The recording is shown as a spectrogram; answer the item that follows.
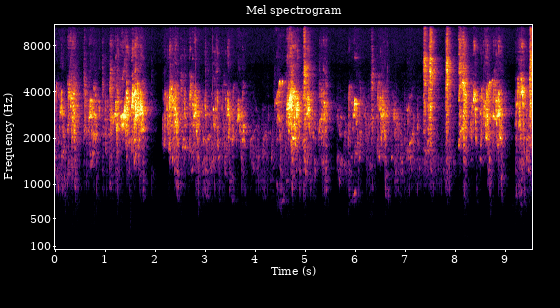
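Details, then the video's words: Budgerigar chatter: a steady stream of scratchy, warbling chirps and squawks, high-pitched and almost unbroken throughout. "perruche ondulée"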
